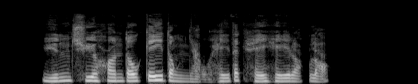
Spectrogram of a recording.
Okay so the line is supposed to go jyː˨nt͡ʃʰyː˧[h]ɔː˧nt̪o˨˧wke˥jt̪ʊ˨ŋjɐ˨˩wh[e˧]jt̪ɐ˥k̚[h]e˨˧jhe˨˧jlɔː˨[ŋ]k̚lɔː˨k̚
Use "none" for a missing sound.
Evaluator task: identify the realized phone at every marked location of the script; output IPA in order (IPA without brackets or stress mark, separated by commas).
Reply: h, e˧, h, none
